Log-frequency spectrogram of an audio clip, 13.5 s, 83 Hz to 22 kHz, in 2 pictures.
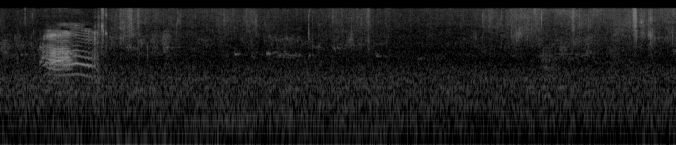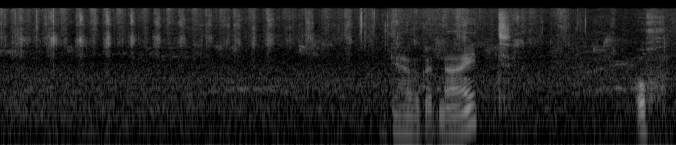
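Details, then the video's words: Domestic cat at feeding time, recorded 27 November 2020 with a JVC device: a short meow near the start, a longer drawn-out harmonic meow around eleven seconds, and a brief final one, over steady low background hum. "cat feeding"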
